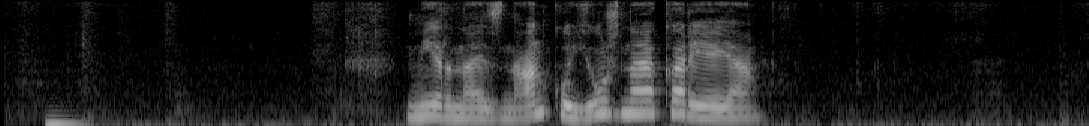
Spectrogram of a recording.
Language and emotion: Russian, neutral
